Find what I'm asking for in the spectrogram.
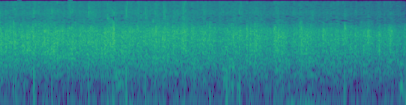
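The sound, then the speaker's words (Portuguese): Church audience applause, a dense wash of many hands clapping steadily and loudly with no voices on top. “que Jesus receba estas palmas em nome do Senhor. E quando vocês aplaudirem o Senhor, aplaudam mesmo, mas com vontade.”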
